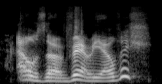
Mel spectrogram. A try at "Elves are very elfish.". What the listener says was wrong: Elfish. No. It's elfish. No. You said elvish. Elfish, as in selfish.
